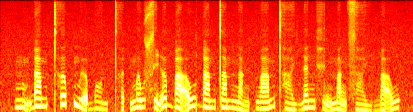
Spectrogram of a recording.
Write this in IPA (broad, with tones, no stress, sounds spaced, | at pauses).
m ə̰˧˨ m ɗ a˧ m t̪ʰ ə˦˥ p̚ m ɨ̰˧˨ ə̯ ɓ ɔ̤˨˩ n t̪ʰ ə˨˩ t̚ m ə˧ w s ḭ˧˥ ə̯ ɓ a̰ː˧˥ w ɗ a˧ m t̪ a˧ m n a˧˩ ŋ k w aː˨˦ m t̪ʰ a̤˨˩ j n ɛ˧ n x ḛ˧˨ ŋ m a̰˧˨ ŋ s a̤˨˩ j ɓ a̰˧˥ w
